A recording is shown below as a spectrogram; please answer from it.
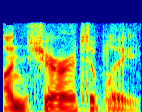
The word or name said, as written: uncharitably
